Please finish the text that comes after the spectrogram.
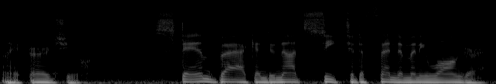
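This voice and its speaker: A man's voice: low-pitched, a little slow, mellow. An actor playing a stern, cold male judge who hunts wrongdoers, in a video game, speaking in a threatening, clipped manner. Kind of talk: video game cutscene voice acting.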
